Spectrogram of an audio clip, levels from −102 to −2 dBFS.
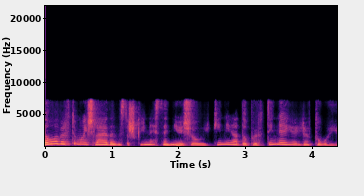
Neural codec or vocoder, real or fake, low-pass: codec, 16 kHz, 0.5 kbps, X-Codec, WavLM features, trained on Multilingual LibriSpeech; fake; 7.2 kHz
